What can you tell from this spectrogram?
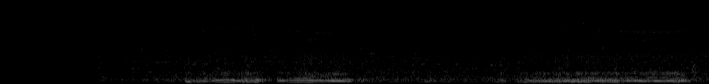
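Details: Dog, about 12 years old, rescued Border Collie crossbreed with recurrent pancreatitis, snoring while sleeping: low rumbling, droning breaths with a rough rattling quality during inhalation; snoring.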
